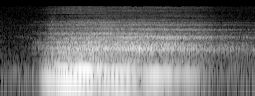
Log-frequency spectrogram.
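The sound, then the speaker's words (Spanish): A deep breath taken during a guided breathing exercise: one long breathy sound with a low voiced tone that sinks in pitch, swelling quickly and fading over about two seconds, heard alone. “Otra vez, inhala.”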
